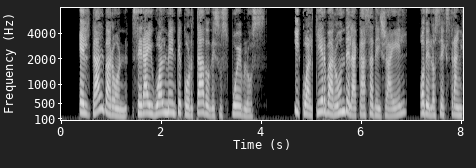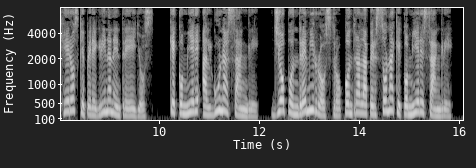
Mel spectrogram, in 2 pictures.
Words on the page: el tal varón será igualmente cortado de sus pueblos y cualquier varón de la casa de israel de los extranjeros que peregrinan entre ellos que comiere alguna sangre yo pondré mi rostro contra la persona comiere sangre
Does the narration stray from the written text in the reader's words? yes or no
yes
